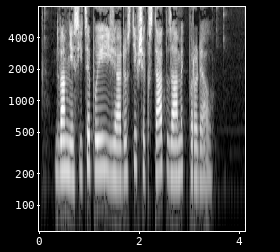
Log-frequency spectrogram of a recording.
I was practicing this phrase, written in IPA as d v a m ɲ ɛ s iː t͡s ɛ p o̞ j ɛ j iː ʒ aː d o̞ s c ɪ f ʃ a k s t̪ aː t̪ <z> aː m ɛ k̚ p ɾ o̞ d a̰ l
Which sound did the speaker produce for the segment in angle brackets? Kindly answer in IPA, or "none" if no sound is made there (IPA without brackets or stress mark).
z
